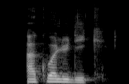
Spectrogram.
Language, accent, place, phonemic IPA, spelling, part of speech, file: French, France, Lyon, /a.kwa.ly.dik/, aqualudique, adjective, LL-Q150 (fra)-aqualudique.wav
- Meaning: watersport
